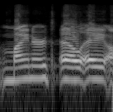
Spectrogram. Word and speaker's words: Meinertla: I am Meinert LA on both.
